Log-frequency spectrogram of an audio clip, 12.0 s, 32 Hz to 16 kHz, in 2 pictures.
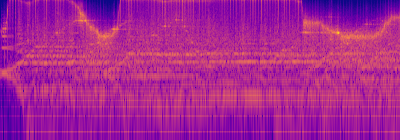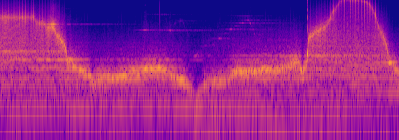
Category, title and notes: Sound effects > Electronic / Design
Roil Down The Drain 14
content-creator, horror, sci-fi, sound-design, scifi, PPG-Wave, cinematic, vst, dark-techno, science-fiction, dark-soundscapes, dark-design, noise, noise-ambient, drowning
